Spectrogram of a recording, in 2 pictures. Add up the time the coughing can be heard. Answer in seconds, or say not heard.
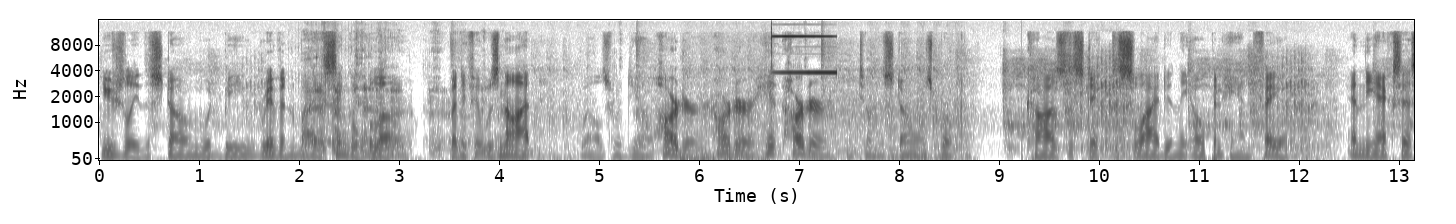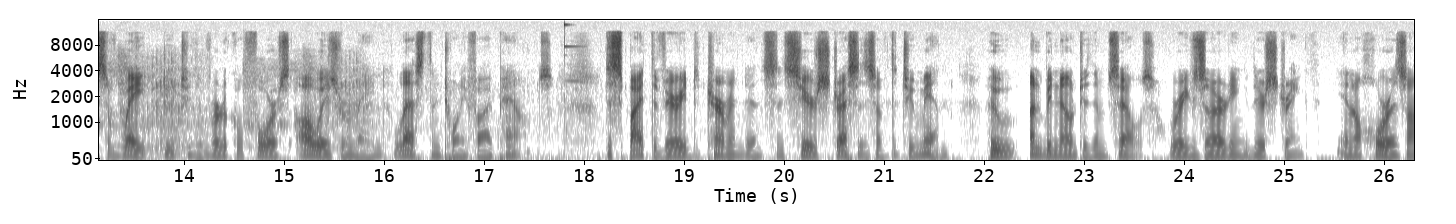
2 s.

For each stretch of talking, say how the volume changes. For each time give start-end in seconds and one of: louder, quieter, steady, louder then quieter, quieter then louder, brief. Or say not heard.
0.0-26.2 steady.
